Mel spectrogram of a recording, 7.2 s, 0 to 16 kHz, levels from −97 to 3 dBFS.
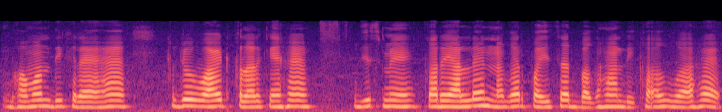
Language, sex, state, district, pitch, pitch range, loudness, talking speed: Hindi, female, Bihar, West Champaran, 190 Hz, 180-200 Hz, -15 LUFS, 140 wpm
